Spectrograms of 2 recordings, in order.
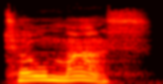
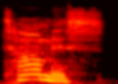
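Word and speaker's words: Tomás: screwed up a lot it's Tomas Tomas not Thomas Tomas can uh can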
